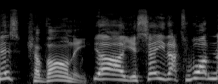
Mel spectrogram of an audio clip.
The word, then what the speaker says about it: Cavani: and cavan of PSG no incorrect it's levandowski yeah and Cavani yeah so you got that wrong hang on no you you pronounced them wrong rubbish that is Alter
